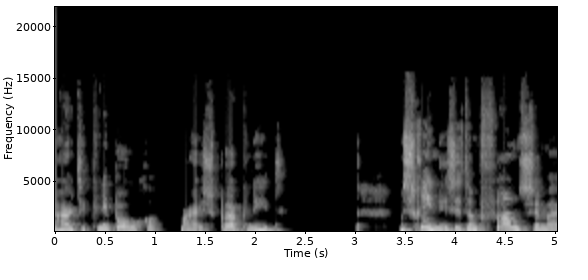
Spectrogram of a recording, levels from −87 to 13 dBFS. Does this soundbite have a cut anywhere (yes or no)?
no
